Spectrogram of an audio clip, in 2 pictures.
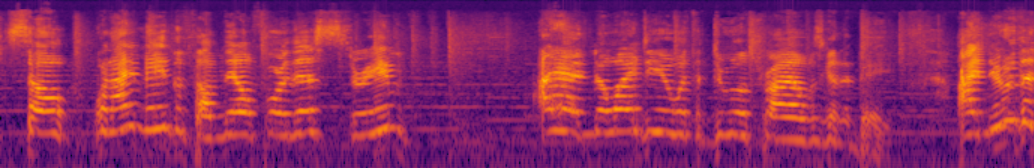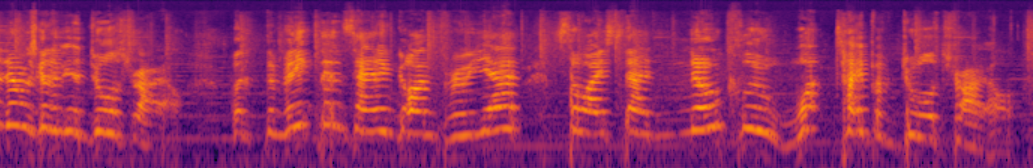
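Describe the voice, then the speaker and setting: A woman's voice: very high-pitched, normal speed, vocal fry. A woman hosting a livestream in playful, theatrical chat with a horror-host flair. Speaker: livestream host, VTuber-style streamer. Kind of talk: theatrical horror-host greeting turning to casual stream chat. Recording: music behind the voice.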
